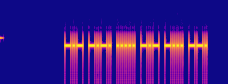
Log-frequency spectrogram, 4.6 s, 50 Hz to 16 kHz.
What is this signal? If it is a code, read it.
Morse code, heard as a keyed tone, about 30 wpm, 700 Hz. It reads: KC5KBG
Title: USA Call Signs 30wpm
